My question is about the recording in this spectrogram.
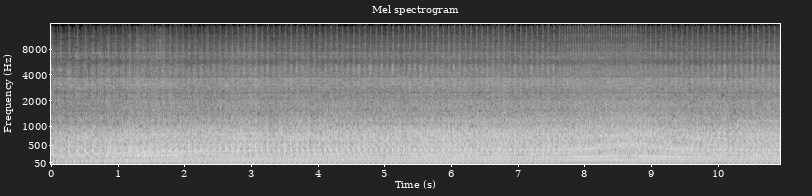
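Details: Craftsman push mower with Briggs engine after new carburetor, flywheel key, pull rope and lapped valves, started with starting fluid, carb now priming; water found in it: fast, steady single-cylinder beat holding speed evenly; normal running.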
